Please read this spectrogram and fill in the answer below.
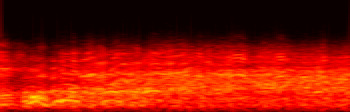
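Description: A studio audience laughing, a mass of many voices laughing together that holds steady through the moment.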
